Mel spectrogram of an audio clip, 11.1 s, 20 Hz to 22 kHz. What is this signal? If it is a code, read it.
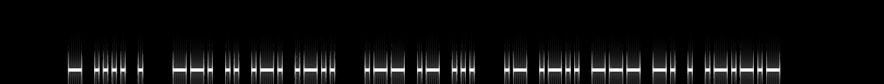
Morse code, heard as a keyed tone, about 22 wpm, 700 Hz. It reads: THE GIRL WAS ALONE.
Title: Sentences from Top 1000 Words 22wpm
